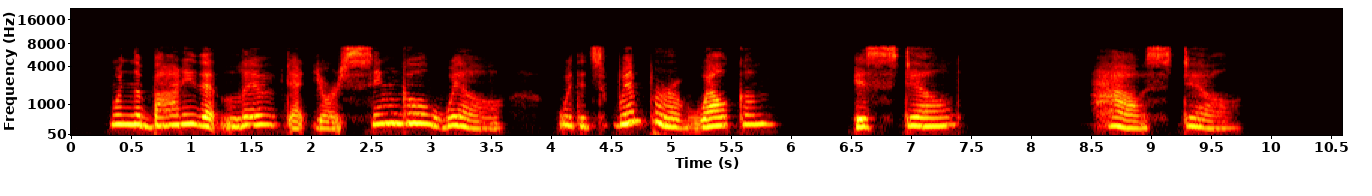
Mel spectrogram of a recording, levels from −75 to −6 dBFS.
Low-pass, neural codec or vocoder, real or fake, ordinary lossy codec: 7.2 kHz; vocoder, 24 kHz, 100 mel bands, Vocos; fake; Opus, 64 kbps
